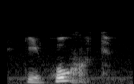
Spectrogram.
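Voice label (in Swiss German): "hurte", Haut Rhin; vin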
